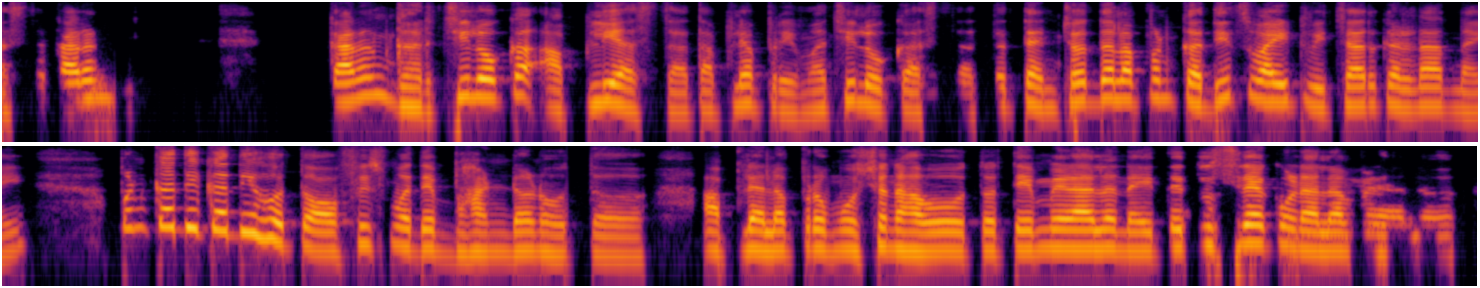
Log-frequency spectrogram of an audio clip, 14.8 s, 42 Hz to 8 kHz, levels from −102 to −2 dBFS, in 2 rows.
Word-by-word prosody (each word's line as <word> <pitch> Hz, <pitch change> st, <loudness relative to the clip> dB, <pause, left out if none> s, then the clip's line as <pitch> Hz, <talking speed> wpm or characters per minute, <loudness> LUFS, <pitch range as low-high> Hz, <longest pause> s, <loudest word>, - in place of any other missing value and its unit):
असतं -, -, -15 dB
कारण 210 Hz, +3 st, +3 dB, 1.1 s
कारण 225 Hz, +6 st, +4 dB
घरची 165 Hz, +9 st, -3 dB
लोकं 230 Hz, +1 st, +4 dB
आपली 175 Hz, +5 st, -1 dB
असतात, 140 Hz, -4 st, -4 dB
आपल्या 165 Hz, +6 st, -3 dB
प्रेमाची 145 Hz, +6 st, -8 dB
लोक 155 Hz, -4 st, -3 dB
असतात, 130 Hz, 0 st, -9 dB
तर -, -, -4 dB
त्यांच्याबद्दल 185 Hz, +6 st, +1 dB
आपण 210 Hz, +1 st, 0 dB
कधीच 190 Hz, +4 st, 0 dB
वाईट 190 Hz, -2 st, +2 dB
विचार 165 Hz, +1 st, 0 dB
करणार 165 Hz, -1 st, 0 dB
नाही. 145 Hz, +2 st, -10 dB, 0.5 s
पण 370 Hz, 0 st, -4 dB
कधी-कधी 355 Hz, -4 st, +3 dB
होतं 230 Hz, -9 st, +2 dB
ऑफिसमध्ये 175 Hz, +2 st, 0 dB
भांडण 155 Hz, +1 st, -2 dB
होतं. 140 Hz, -2 st, -6 dB, 0.4 s
आपल्याला 165 Hz, 0 st, +2 dB
प्रमोशन 170 Hz, +1 st, -1 dB
हवं 155 Hz, -1 st, +4 dB
होतं, 160 Hz, +1 st, -1 dB
ते 170 Hz, -, +3 dB
मिळालं 170 Hz, 0 st, +4 dB
नाही 155 Hz, 0 st, -1 dB
ते 175 Hz, -, +1 dB
दुसऱ्या 200 Hz, +2 st, +4 dB
कोणाला 165 Hz, -6 st, +2 dB
मिळालं. 140 Hz, -2 st, -8 dB
170 Hz, 145 wpm, -25 LUFS, 155-195 Hz, 1.1 s, कारण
